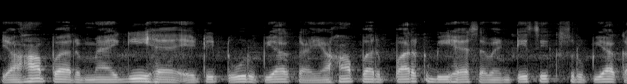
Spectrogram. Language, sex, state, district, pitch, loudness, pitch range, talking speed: Hindi, male, Jharkhand, Ranchi, 120 Hz, -21 LUFS, 110-125 Hz, 145 wpm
